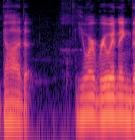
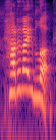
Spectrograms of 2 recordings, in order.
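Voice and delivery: eager; 14 semitones higher, 10 dB louder than usual. Acted. Heroine fishing for compliment.

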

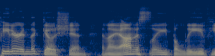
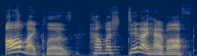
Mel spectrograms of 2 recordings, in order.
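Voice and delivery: shocked; 7 semitones higher, 11 dB louder than usual. Acted. Heroine shocked at ghost.

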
